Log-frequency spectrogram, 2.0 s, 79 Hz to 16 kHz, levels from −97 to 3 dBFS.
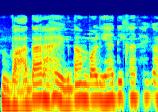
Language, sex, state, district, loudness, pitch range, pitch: Chhattisgarhi, male, Chhattisgarh, Raigarh, -17 LUFS, 135-160 Hz, 150 Hz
